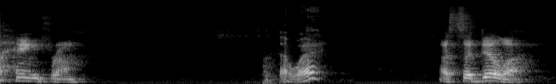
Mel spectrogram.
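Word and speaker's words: cedilla: from that what a sedilla spell it for me c-e-d-i-l-l-a what letter yeah if it was Spanish it'd be a Sadia but it's not so it's sadilla uh how fast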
